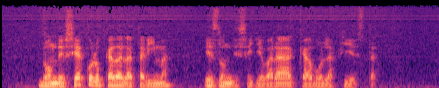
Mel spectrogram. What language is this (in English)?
Spanish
